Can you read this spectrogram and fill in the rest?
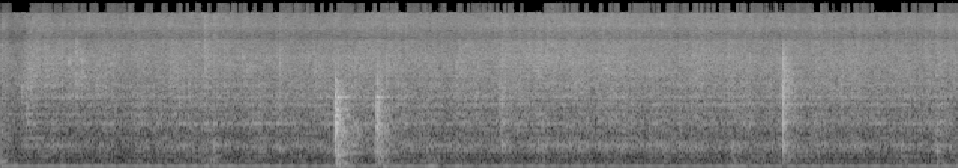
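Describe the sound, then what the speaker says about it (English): Bacon sizzles in a hot pan, a steady close hiss with a few brief crackles and pops, heard alone with no talking. "my pan is quite hot, so I can go ahead and get the bacon going right away"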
